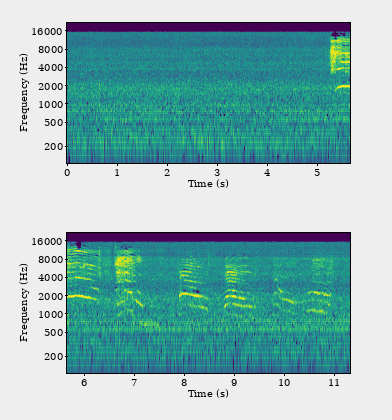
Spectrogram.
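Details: Recorded cats and kittens meowing, played back from an iPad indoors while the cat Mars searches for them: a few high, bending meows in a short run over a steady hum.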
